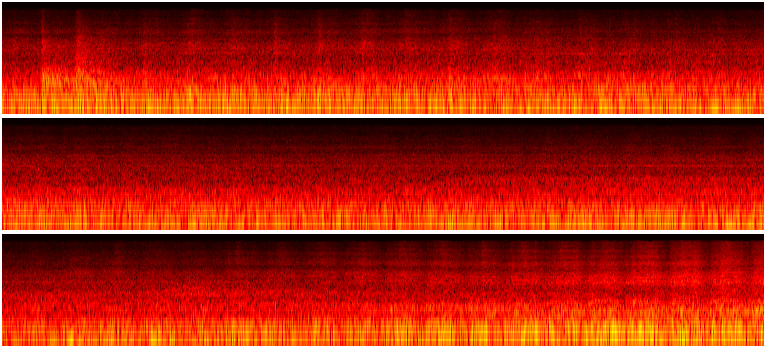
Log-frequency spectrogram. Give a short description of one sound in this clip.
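A long freight train rumbles past with wheels clattering over the rails.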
